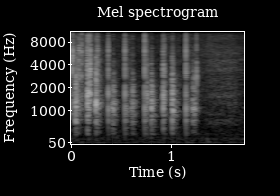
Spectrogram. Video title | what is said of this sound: Lego Harry Potter Character Encyclopedia New Edition Review!!! | that's the sound of a minifigure inside so be sure that uh if you get one of these that it has the figure still inside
